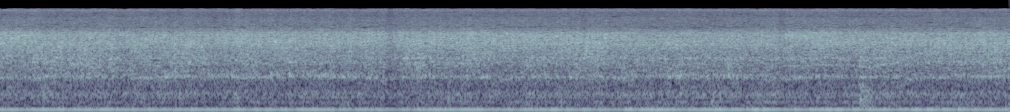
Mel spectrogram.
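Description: Chicken pieces and garlic sizzling as they sauté in a hot stainless steel pot, stirred with a wooden spatula: a steady frying hiss over a steady low hum.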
